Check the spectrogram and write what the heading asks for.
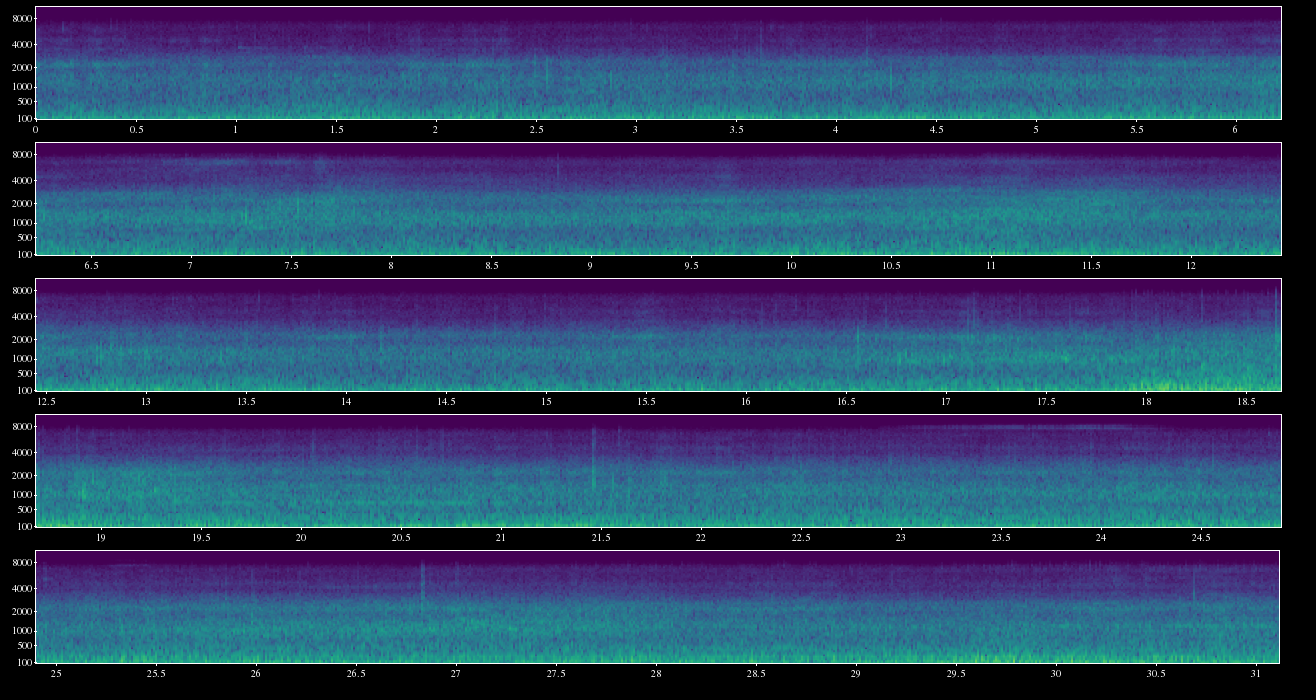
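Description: Wind rushing over the microphone of a moving bicycle, with steady rumble from tyres on the pavement and traffic noise. A louder burst of rumble comes about eighteen seconds in.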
